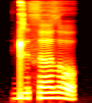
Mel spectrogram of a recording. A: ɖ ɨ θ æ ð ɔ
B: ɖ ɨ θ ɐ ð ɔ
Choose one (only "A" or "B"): B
